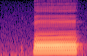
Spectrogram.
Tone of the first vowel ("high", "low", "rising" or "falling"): high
